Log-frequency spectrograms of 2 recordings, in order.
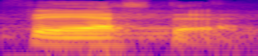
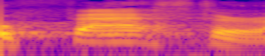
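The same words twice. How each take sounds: First: "Faster" with the final r dropped; non-American pronunciation. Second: Said in the usual way. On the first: Shown as a demonstration. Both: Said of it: "that's my American accent".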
